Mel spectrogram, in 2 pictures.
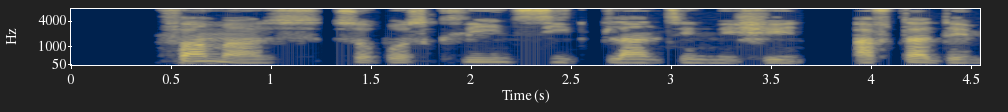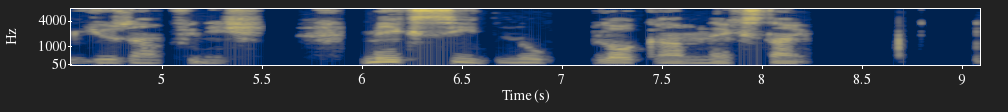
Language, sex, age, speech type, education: Nigerian Pidgin, male, 15-29, spontaneous, tertiary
